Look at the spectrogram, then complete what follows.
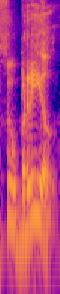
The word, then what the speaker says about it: Subriel: Hold on, Lo, you got to say it right. It's Subriel.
